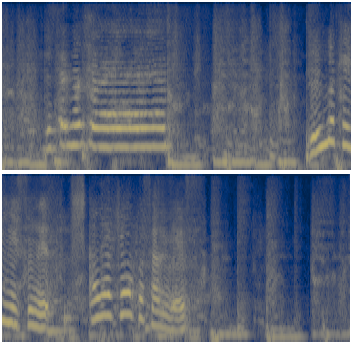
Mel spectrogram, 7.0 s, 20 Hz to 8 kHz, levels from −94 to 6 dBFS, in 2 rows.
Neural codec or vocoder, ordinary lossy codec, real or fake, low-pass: codec, 16 kHz, 2 kbps, FreqCodec, smaller model; none; fake; none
